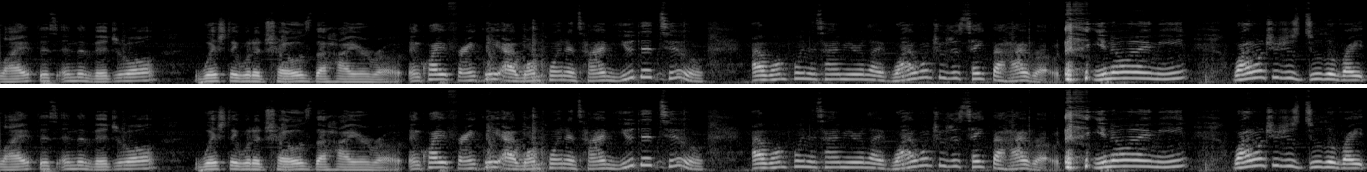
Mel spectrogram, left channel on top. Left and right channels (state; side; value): identical; both; correlation 1.00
